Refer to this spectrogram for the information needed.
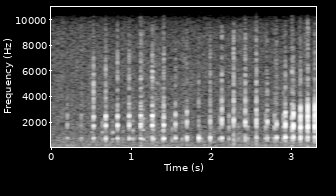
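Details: White stork at a nest in Vetschau, Spreewald, on 17 April, recorded by nest webcam, greeting with bill clattering: a rapid, slightly uneven series of dry wooden knocks, several per second, over a steady hiss.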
